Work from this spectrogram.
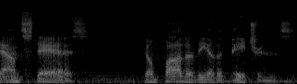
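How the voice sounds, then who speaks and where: A man's raspy, put-on character voice of fairly low pitch at a moderate pace, with clear background noise. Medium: video game. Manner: terse, formal.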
